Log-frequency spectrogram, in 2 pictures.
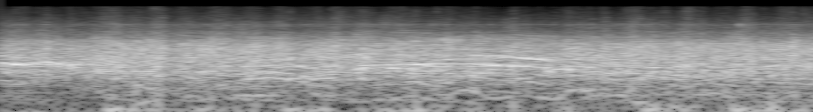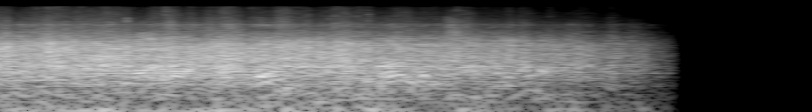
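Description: Audience applauding, with voices calling out over the clapping. It fades and cuts off abruptly to silence shortly before the end.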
